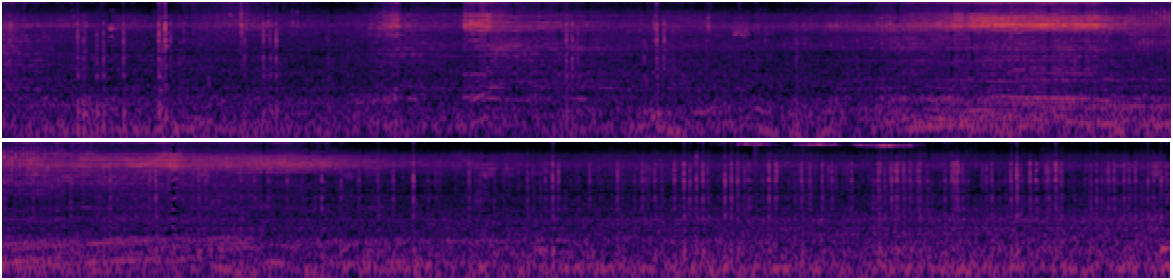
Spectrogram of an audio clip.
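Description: A car engine hums steadily from inside the car while driving.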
